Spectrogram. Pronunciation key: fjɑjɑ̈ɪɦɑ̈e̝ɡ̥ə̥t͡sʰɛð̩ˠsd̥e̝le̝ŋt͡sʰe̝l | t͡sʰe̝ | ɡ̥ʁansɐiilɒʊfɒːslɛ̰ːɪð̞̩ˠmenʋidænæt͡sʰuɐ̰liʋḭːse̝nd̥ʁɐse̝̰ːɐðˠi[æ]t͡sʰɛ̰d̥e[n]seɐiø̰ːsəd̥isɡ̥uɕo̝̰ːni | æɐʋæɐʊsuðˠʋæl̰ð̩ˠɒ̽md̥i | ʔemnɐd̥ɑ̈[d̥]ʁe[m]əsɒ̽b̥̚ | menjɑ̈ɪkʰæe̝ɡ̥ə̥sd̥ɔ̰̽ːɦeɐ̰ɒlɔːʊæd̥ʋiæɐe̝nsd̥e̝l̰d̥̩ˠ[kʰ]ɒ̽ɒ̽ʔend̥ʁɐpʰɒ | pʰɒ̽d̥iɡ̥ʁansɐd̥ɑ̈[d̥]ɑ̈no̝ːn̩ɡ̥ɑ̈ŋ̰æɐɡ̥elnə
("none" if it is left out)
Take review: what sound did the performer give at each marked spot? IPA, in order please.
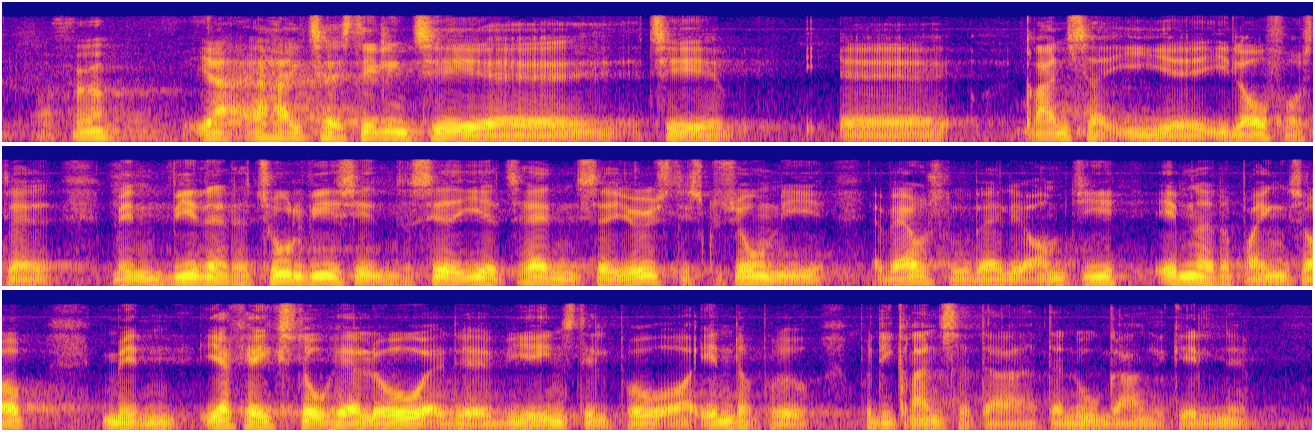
æ, n, b̥, ŋ, pʰ, d̥

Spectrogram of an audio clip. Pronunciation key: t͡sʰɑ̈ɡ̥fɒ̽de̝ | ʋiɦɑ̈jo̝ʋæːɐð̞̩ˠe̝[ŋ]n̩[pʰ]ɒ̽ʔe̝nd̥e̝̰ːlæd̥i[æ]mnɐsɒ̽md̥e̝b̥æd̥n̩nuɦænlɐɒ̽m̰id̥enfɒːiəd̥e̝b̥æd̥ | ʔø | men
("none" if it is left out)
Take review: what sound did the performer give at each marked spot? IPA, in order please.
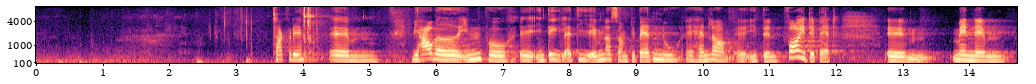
n, pʰ, e

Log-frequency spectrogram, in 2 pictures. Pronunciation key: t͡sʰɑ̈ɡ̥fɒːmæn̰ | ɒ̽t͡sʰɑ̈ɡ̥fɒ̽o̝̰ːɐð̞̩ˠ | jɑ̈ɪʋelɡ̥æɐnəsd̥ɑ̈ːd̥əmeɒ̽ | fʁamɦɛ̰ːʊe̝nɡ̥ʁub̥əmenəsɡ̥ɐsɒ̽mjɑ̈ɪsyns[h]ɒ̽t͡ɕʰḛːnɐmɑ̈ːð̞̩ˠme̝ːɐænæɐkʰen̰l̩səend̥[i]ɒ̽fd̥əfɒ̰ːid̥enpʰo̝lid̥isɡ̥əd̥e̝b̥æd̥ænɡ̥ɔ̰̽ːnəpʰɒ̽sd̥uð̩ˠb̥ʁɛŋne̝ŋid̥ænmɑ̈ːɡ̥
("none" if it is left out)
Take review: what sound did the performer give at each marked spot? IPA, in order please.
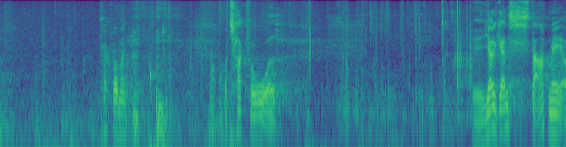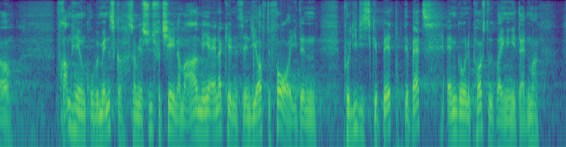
f, i

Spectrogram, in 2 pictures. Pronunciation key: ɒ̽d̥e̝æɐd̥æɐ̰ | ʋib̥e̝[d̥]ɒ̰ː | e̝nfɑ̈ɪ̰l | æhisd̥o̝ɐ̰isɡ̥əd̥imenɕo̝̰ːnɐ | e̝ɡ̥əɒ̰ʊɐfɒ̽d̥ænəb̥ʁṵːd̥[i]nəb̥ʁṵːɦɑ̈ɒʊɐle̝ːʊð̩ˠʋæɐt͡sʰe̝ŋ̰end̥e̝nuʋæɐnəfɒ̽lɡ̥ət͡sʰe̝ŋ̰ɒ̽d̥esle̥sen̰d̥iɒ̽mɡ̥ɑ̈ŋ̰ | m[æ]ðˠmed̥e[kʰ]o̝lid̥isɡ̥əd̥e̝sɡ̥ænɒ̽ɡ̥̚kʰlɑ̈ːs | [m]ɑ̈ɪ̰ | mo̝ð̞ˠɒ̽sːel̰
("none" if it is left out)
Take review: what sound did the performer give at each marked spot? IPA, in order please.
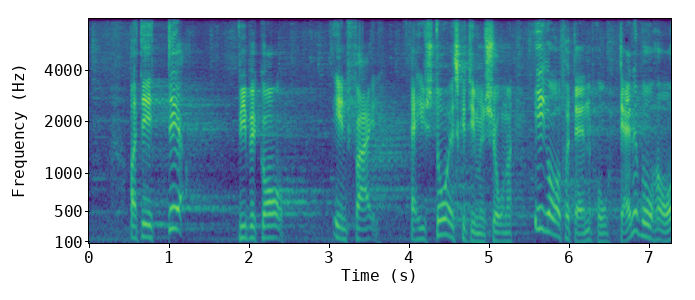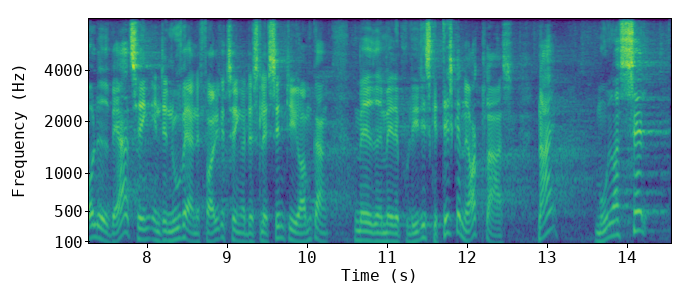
ɡ̥, æ, e, pʰ, n

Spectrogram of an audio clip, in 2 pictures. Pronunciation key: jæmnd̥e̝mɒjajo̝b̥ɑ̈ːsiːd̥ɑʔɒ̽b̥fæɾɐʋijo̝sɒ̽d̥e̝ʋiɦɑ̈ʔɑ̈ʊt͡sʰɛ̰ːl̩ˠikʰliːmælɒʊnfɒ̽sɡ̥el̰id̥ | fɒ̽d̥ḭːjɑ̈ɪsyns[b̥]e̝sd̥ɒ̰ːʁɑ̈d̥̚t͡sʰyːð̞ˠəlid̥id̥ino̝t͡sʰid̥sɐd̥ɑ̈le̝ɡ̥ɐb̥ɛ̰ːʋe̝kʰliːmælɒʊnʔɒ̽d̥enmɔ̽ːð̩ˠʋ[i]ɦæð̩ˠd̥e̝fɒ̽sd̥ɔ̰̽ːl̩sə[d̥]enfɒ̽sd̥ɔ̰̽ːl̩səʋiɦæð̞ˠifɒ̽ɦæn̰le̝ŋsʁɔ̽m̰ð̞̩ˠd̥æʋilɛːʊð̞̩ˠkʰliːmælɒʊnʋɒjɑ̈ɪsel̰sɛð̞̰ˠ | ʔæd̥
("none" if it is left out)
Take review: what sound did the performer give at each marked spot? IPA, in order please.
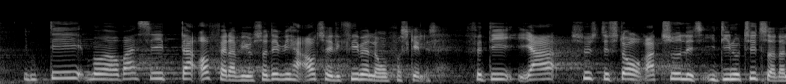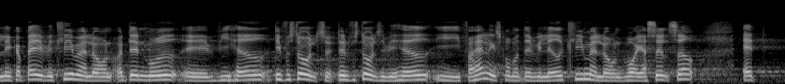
d̥, i, d̥

